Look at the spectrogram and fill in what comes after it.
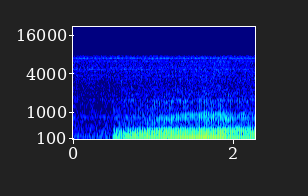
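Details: Kyzer, a sleeping rescue dog, snores indoors with a low, steady, rumbling breath that starts abruptly and holds for nearly two seconds, rich in buzzy harmonics; a quiet room otherwise.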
